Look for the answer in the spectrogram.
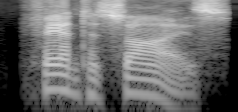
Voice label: "fantasize", American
